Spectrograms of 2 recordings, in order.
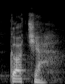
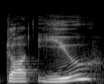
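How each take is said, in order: First: The two words blend into one reduced word. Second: The two words are said fully and separately. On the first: "but it comes out as gotcha" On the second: "It's really got you"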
